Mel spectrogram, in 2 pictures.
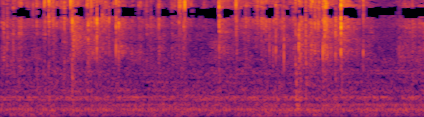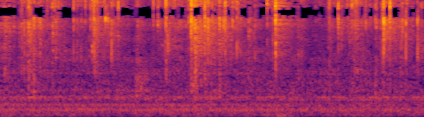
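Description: A small knife blade scrapes and carves chips off a solid, hand-sized rectangular blue soap bar held in a hand with yellow-painted nails. Steady, dense crunching and crackling scrapes run throughout, with sharper bright ticks standing out now and then.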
